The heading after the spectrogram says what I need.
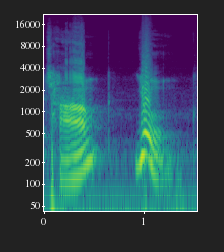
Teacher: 常 用 is rising tone, which is the second tone, and yong is the fourth tone.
